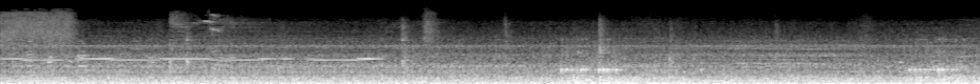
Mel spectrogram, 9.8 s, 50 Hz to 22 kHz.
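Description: Cummins ISL9 diesel engine of a NABI 40-SFW transit bus, heard from on board, running with a steady low rumble. For about the first four seconds a high electronic tone alternates between two close pitches, and two short, lower beeps come later.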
